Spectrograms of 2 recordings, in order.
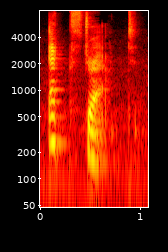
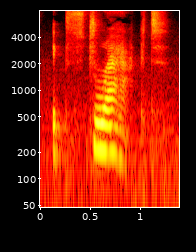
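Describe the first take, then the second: First: The stress is on the first syllable. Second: The stress is on the second syllable. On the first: It is used as a noun. "As a noun, it's an extract" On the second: It is used as a verb. "As a verb, it's extract"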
